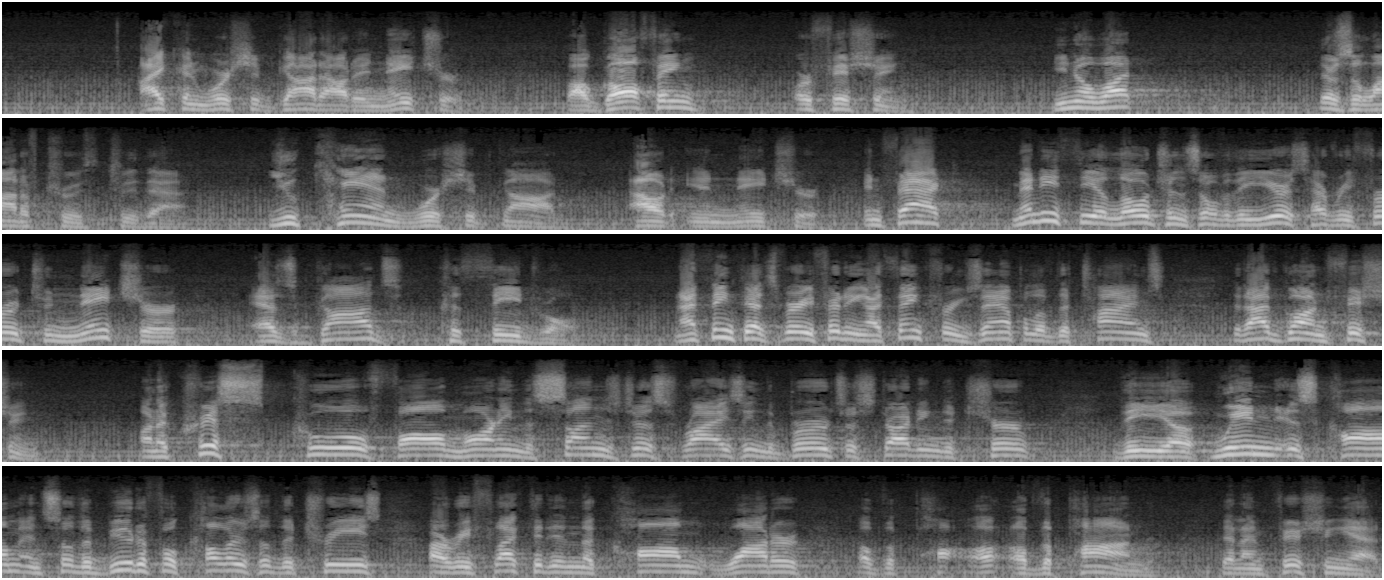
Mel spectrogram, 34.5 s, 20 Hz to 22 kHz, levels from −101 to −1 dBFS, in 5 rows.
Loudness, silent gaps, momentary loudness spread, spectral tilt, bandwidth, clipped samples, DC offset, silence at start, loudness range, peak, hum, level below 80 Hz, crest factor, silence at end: -28 LUFS; none; 15 LU; -5 dB/octave; 15 kHz; under 0.1%; under 0.1%; 0 s; 5 LU; -10 dBFS; none; -52 dBFS; 18 dB; 0 s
